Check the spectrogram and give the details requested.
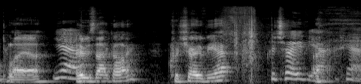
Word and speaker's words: Krychowiak: Krychowiak, yeah. Right, people actually. Saying, well done, Sam, you've got the pronunciation spot on.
